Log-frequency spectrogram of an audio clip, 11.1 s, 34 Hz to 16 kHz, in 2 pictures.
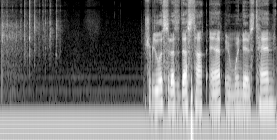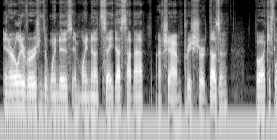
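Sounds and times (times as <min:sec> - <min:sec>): keyboard keys clicking: 0:00.3 - 0:01.2.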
